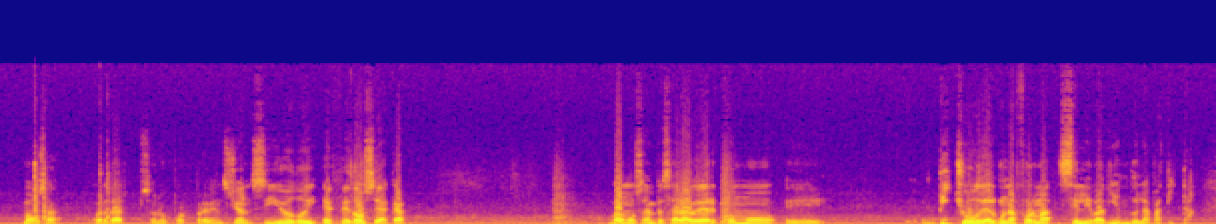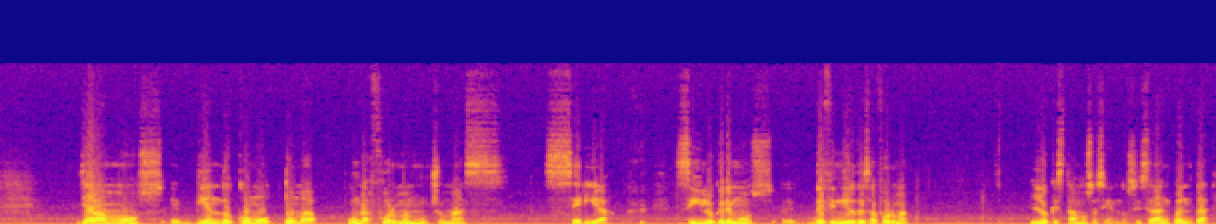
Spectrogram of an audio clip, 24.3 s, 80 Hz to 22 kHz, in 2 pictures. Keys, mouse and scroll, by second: 0.2 Return, 2.7 F12.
